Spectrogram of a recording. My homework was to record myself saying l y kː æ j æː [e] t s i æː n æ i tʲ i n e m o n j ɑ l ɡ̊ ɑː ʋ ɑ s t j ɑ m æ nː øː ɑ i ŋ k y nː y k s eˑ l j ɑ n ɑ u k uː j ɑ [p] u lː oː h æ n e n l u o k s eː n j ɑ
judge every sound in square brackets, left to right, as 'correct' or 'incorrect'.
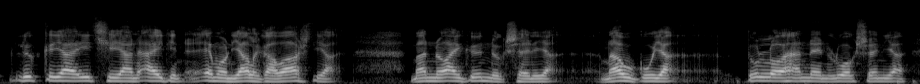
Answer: incorrect, incorrect

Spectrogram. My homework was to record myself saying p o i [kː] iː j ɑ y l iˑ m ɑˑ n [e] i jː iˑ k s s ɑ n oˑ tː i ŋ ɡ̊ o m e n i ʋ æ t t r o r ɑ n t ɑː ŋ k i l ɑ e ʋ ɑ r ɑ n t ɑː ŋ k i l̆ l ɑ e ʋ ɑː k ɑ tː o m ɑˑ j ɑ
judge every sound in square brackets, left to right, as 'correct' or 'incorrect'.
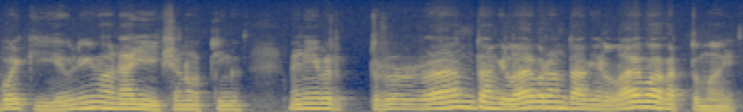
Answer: correct, incorrect

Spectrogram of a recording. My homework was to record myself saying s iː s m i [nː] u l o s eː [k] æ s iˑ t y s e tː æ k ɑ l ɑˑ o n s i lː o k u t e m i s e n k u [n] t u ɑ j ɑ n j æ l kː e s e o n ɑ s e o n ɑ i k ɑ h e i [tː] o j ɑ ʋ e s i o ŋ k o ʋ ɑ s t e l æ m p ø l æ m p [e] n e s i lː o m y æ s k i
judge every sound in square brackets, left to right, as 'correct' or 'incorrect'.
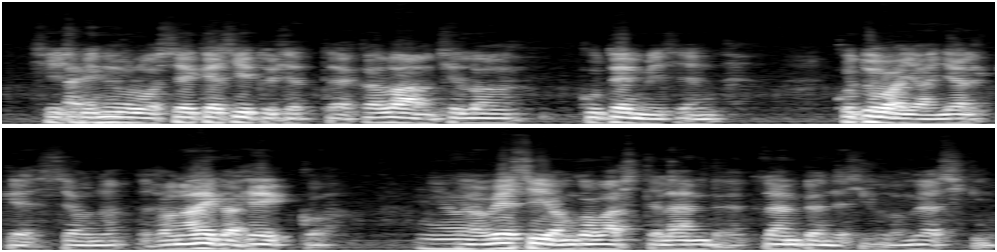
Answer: incorrect, correct, incorrect, incorrect, incorrect

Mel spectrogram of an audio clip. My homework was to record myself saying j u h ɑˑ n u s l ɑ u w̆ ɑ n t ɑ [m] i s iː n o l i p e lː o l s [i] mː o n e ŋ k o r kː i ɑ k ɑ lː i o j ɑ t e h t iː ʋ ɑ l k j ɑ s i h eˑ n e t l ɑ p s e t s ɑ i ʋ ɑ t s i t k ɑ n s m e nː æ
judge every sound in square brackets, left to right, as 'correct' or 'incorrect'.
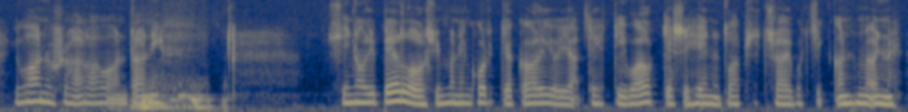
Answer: incorrect, correct

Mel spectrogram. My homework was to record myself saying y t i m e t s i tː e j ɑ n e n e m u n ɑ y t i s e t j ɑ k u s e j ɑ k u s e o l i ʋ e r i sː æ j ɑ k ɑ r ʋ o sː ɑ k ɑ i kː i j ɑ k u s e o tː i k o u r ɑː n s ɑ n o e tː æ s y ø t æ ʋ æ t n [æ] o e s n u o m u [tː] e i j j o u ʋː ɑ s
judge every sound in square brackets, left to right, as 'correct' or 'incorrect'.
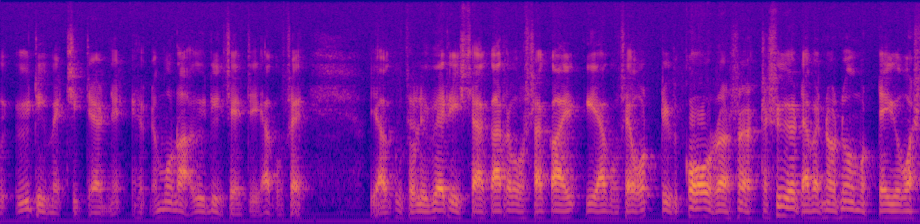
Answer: incorrect, correct

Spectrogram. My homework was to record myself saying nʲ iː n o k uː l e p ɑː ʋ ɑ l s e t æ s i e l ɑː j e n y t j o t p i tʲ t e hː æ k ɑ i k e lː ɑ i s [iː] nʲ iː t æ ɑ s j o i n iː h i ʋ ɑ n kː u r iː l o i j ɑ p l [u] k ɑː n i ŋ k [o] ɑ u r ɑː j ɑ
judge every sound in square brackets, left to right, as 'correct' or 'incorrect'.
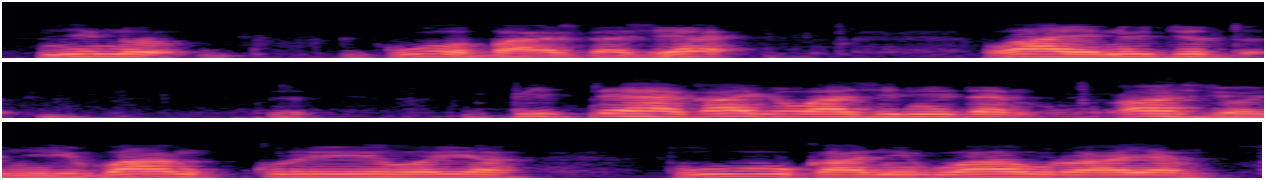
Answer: correct, incorrect, incorrect

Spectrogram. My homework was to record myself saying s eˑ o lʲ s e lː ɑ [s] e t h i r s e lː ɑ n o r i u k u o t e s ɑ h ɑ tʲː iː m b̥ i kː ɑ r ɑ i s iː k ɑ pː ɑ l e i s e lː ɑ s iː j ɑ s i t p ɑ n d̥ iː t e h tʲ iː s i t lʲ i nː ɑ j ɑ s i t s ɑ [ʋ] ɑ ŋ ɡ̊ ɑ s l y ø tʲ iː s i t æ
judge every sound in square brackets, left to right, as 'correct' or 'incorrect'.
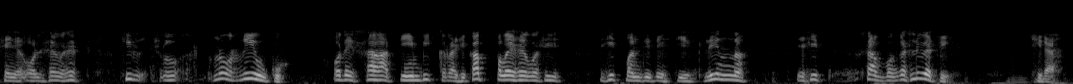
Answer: correct, incorrect

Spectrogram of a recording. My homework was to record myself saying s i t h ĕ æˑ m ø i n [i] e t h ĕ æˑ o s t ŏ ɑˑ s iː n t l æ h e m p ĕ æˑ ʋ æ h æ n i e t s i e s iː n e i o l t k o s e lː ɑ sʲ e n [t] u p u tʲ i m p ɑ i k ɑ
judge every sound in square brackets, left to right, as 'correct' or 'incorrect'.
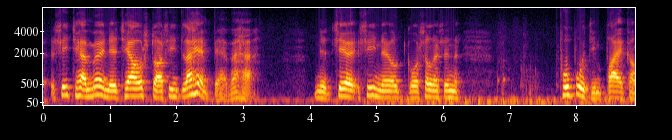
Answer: correct, incorrect

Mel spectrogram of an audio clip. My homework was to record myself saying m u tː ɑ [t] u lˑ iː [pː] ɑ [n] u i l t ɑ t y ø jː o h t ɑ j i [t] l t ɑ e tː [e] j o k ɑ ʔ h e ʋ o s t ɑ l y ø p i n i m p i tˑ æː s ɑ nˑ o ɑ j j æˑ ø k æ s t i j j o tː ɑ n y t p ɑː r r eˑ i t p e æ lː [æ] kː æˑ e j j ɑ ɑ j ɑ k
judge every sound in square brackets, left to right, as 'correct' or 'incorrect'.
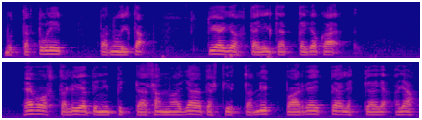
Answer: correct, correct, correct, incorrect, incorrect, incorrect

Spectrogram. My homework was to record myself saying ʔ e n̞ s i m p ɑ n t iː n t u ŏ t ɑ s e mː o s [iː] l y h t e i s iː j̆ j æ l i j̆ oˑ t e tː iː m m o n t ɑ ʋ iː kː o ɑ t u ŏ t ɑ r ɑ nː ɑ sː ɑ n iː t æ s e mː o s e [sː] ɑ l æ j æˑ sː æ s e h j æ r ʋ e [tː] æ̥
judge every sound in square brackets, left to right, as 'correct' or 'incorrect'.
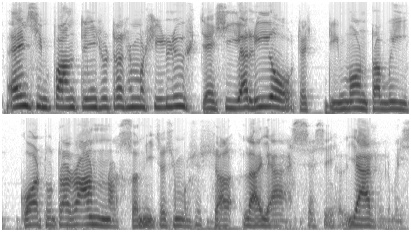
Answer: correct, correct, incorrect

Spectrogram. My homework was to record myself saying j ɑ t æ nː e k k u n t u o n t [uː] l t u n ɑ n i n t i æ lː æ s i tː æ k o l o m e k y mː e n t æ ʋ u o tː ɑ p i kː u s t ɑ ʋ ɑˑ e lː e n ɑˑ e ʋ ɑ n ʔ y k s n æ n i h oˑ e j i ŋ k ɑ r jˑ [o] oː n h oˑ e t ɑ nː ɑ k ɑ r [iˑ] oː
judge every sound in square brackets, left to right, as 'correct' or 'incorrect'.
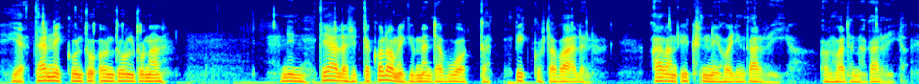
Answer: incorrect, incorrect, incorrect

